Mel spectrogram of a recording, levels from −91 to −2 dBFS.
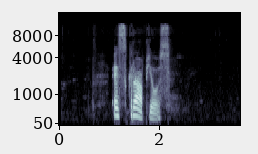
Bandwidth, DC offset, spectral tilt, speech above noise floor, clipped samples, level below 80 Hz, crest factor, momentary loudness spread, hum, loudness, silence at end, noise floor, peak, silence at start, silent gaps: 11.5 kHz; under 0.1%; -3.5 dB/octave; 55 dB; under 0.1%; -74 dBFS; 22 dB; 16 LU; none; -20 LUFS; 1.4 s; -75 dBFS; -2 dBFS; 1.1 s; none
